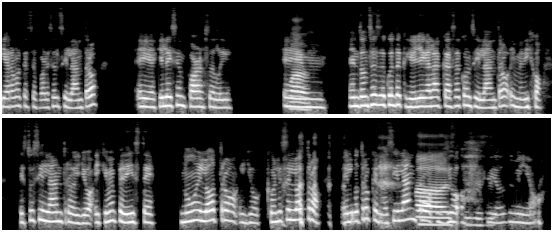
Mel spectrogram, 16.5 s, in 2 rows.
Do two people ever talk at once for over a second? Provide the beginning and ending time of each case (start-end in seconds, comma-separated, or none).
14.4-15.7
